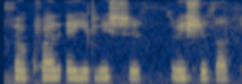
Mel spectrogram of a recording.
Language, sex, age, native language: Icelandic, female, 10, Icelandic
